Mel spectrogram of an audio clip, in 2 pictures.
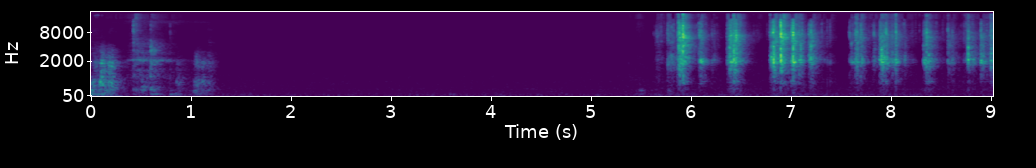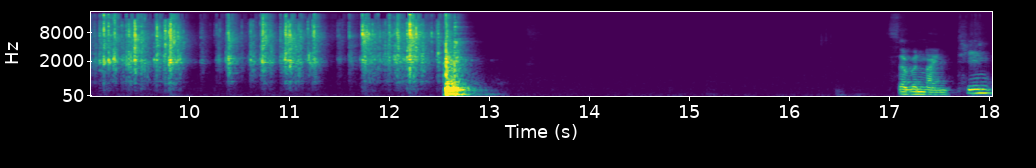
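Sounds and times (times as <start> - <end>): puzzle cube rapid clicking: 5.7 - 12.6.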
